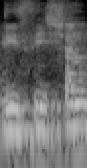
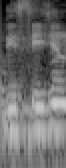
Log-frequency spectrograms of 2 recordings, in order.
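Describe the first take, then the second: First: The last syllable is said with a 'sh' sound. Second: The last syllable is said with a 'zh' sound. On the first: The speaker calls it right. "डिसीशन बोलेंगे" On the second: The speaker calls it wrong. "डिसीजन नहीं"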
